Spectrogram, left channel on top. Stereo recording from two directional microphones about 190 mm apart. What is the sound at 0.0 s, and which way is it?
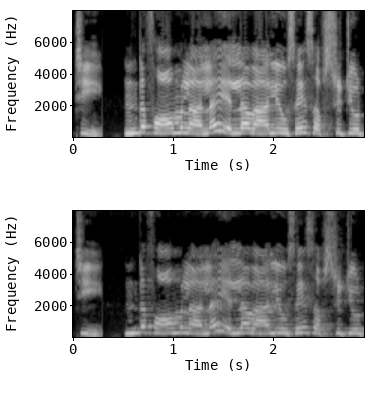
A woman's voice, 40° left (ahead or behind).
